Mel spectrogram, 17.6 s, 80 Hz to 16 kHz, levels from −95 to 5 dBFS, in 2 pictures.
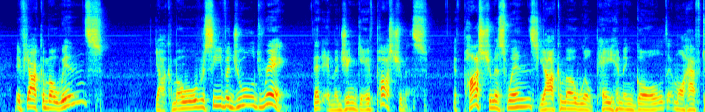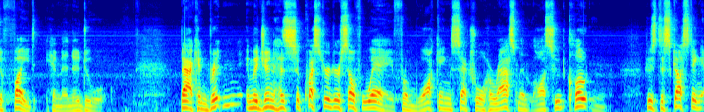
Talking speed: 160 wpm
